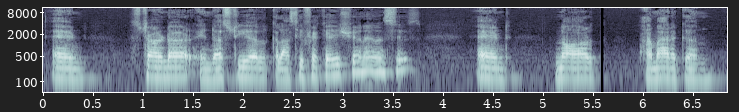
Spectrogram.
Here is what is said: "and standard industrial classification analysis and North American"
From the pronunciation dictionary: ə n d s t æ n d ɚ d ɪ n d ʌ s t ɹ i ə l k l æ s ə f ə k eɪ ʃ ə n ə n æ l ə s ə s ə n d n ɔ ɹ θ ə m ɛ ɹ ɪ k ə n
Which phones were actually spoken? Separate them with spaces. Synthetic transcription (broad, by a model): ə n d s t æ n d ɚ d ɪ n d ʌ s t ɹ i ə l k l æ s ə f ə k eɪ ʃ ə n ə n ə s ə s ə n d n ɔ ɹ t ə m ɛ ɹ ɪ k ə n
